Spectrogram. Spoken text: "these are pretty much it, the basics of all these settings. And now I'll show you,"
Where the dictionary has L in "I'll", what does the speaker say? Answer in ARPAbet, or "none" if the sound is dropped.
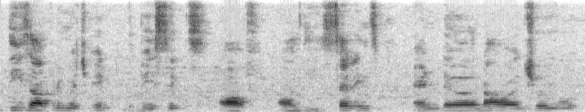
L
